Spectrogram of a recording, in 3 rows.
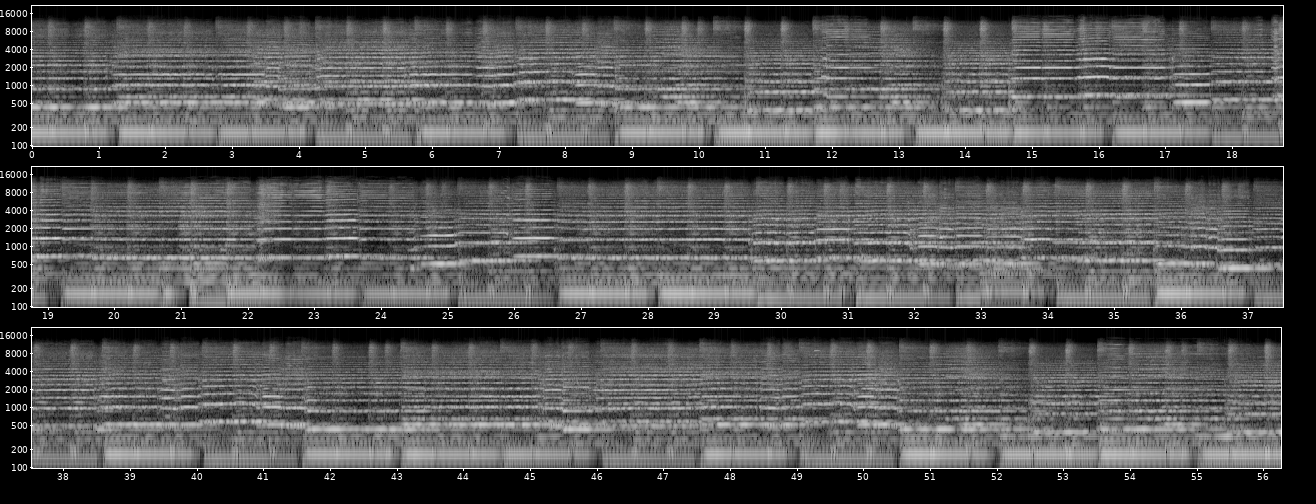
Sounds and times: Violin, fiddle: 0.0s - 56.2s.

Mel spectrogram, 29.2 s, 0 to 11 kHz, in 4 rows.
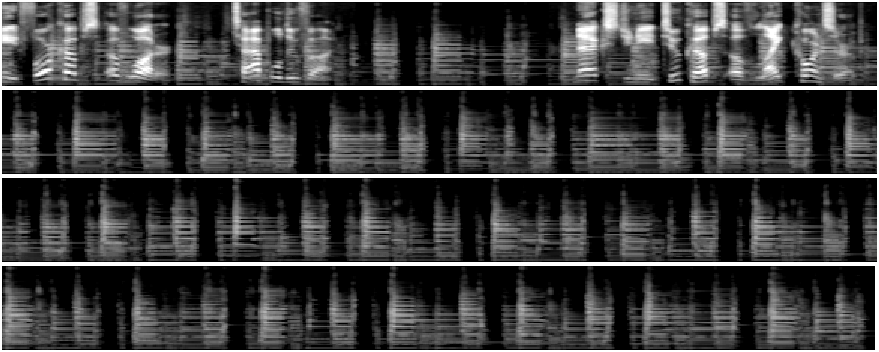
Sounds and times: Speech: 0.0s - 1.4s, 2.0s - 2.8s, 4.8s - 7.2s
Music: 0.0s - 29.1s.

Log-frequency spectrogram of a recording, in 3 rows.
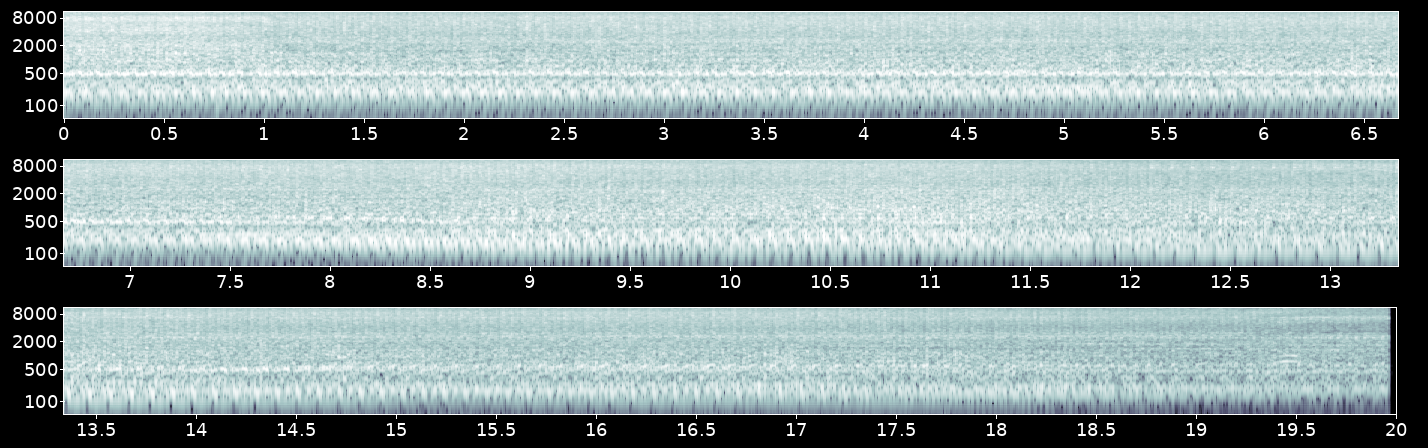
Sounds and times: Aircraft: 0.0s - 18.8s
Heavy engine (low frequency): 0.0s - 20.0s.

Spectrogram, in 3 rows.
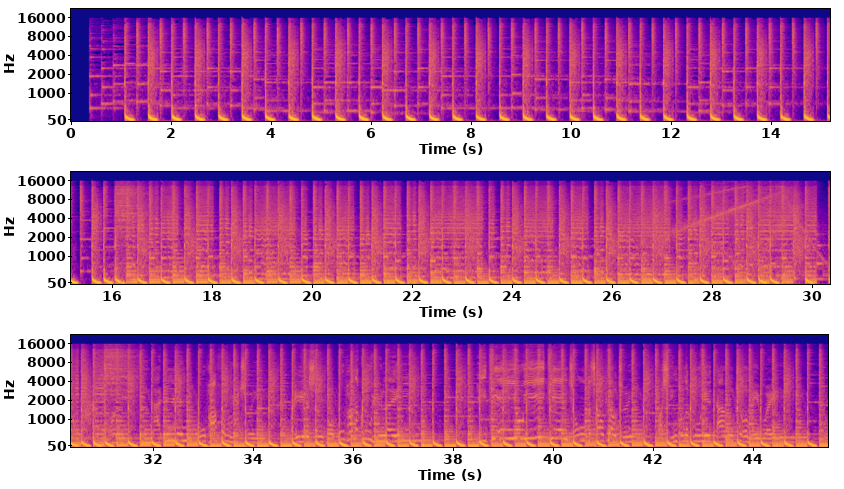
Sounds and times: Music: 0.4s - 45.5s.

